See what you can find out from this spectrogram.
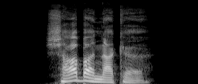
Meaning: nominative/accusative/genitive plural of Schabernack
- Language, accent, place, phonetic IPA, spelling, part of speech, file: German, Germany, Berlin, [ˈʃaːbɐnakə], Schabernacke, noun, De-Schabernacke.ogg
